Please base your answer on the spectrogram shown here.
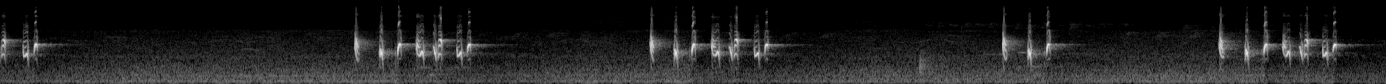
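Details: Streak-eared bulbul calling to a mate: short phrases of rapid alternating chirps repeated every two to three seconds over about fourteen seconds, against quiet background.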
